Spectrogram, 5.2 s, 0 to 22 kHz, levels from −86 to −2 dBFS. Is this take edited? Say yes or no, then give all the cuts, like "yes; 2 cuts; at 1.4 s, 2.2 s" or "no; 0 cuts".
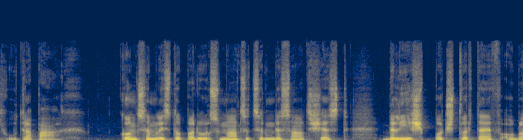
yes; 2 cuts; at 1.0 s, 2.1 s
